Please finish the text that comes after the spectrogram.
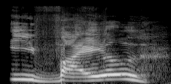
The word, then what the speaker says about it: Evile: This is my sit down chat with Old Drake from Evile. We're going to say Evile, right? Yes. We're not going to use a Spanish pronunciation.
